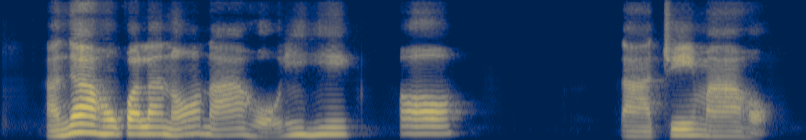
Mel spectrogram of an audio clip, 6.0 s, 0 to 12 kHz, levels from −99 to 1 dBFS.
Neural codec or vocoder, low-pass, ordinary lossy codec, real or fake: codec, 24 kHz, 0.9 kbps, DualCodec; none; none; fake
